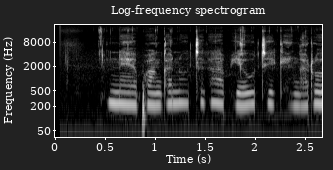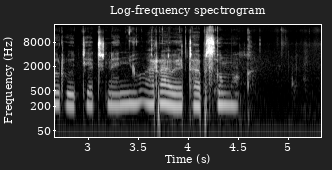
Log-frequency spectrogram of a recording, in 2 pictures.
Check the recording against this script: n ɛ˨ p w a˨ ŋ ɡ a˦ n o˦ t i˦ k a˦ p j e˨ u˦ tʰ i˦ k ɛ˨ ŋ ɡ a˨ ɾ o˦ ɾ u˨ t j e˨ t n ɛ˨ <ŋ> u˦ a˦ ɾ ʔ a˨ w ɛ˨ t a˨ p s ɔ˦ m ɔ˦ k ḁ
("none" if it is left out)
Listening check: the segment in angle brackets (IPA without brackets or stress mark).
ɲ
